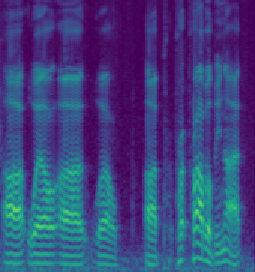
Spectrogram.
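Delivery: loud, low, stammering reply; acted blustering hesitation, stuttering; stumped negative voice. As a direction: hem and haw as the cornered inner critic. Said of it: "a conversation with your negative voice".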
